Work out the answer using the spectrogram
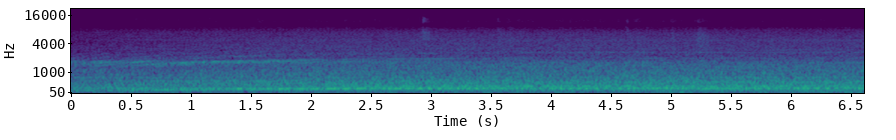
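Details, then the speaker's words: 1987 Pontiac Firebird after fuel pump work, key on: fan tone rises as fans spin up, then a steady even whir, no rattle or grinding; fans seem quite a bit faster, moving a lot of air; normal operation. "Oh yeah. I feel like they're spinning a little faster. Like quite a bit faster actually. Moving a lot of air."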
